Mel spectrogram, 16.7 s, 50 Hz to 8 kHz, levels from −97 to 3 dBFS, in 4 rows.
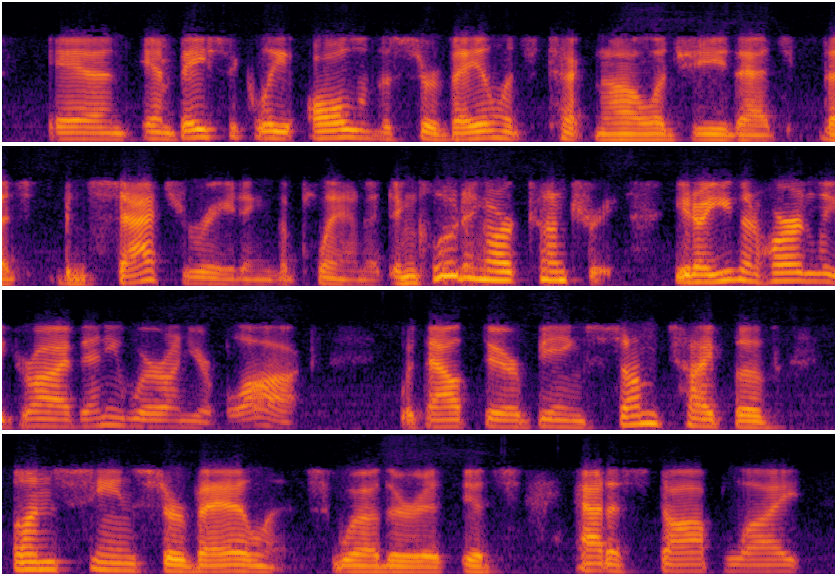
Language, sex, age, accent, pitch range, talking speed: English, male, 50-69, American, 120-150 Hz, 145 wpm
